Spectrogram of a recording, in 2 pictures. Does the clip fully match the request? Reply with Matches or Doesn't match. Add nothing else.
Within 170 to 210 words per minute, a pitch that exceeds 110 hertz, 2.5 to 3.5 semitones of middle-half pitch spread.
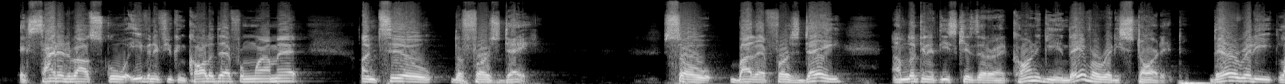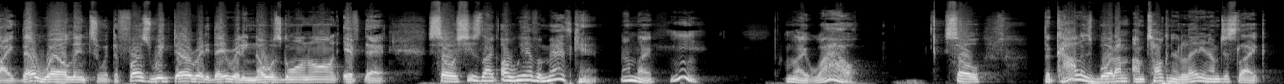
Doesn't match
